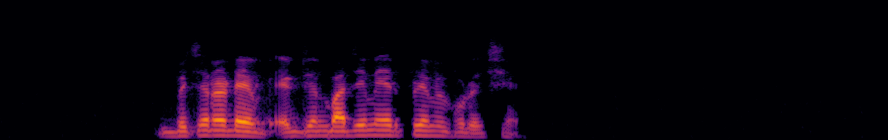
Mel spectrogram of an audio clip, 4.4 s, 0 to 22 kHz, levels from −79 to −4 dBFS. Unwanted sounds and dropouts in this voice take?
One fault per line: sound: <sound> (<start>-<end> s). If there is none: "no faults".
no faults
